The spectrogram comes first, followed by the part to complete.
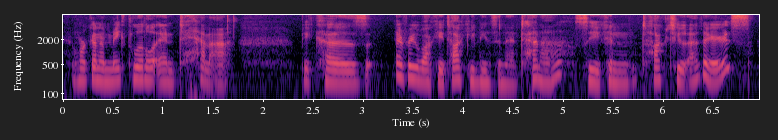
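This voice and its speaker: A woman hosts a craft tutorial in a soft-edged, mellow voice at a middle pitch. She talks casually and playfully, joking along and tossing in folksy made-up words as she explains each step. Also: brisk. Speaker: soap maker hosting a craft tutorial.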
